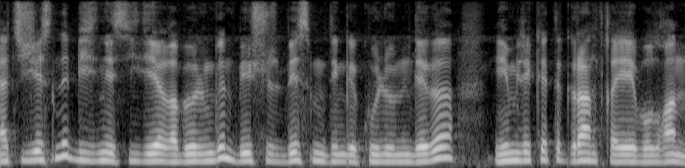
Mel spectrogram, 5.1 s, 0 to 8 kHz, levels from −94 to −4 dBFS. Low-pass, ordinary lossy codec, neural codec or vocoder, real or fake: none; none; codec, 16 kHz, 4 kbps, FunCodec, trained on LibriTTS, 50 frames a second; fake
